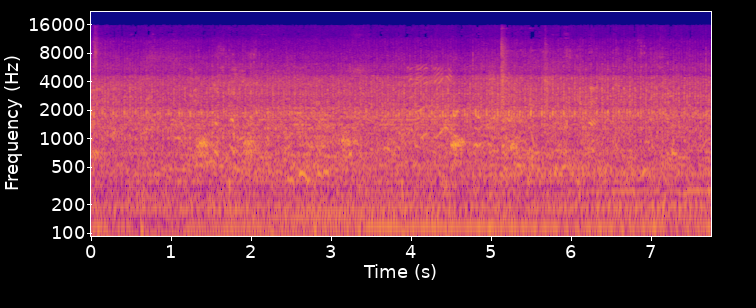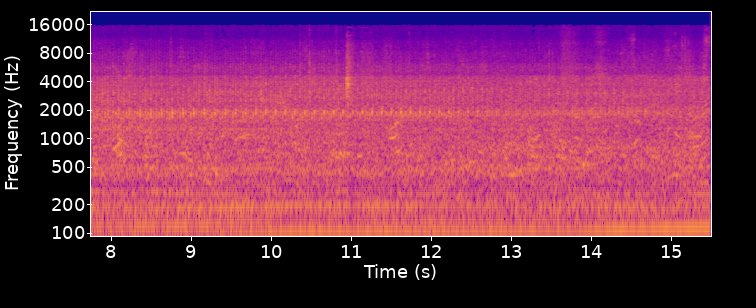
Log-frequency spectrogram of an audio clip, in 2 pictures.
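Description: A vehicle engine hums steadily as it rolls slowly past.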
